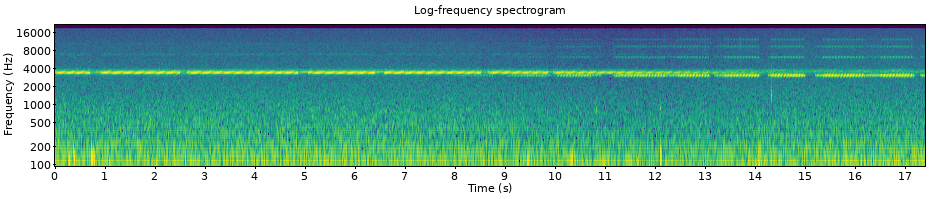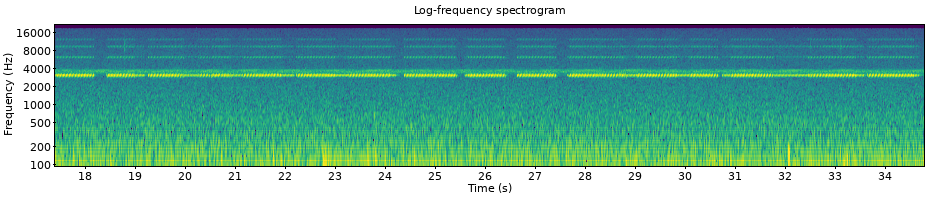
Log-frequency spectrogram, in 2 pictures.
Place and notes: Riserva Naturale dello Zingaro, San Vito Lo Capo TP, Italia [hatoriyumi] - Paesaggio estivo notturno
Paesaggio estivo notturno con cicale, grilli e insetti
Castellammare del Golfo Province of Trapani, Italy, 1 July, ~22:00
